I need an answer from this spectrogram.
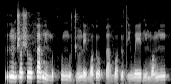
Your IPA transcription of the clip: r ũ˦ d͡ʒ ɔ˦ ʃ oː˦ f a˦ v ĩ˨ m ʊ˦ pʰ u˦ ŋ u˨ d͡ʒ ũ˦ l e˨ v ɔ˦ ɗ oː˨ ɡ͡b a˨ v ɔ˨ ɗ ʊ˨ d i˨˦ w eː˦ d ĩ˨ m ɔ˦ ŋ ĩ˦

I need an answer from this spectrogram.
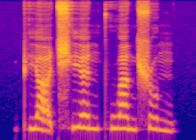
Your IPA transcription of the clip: pʰ j ä̰˨˩ t͡ɕʰ j ɛ˥˧ n pʰ w a˥˧ n ʂ ʊ˥˩ ŋ

